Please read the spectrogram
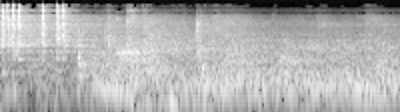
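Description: A few light metallic clicks from a just-removed bicycle pedal and the bike's crank being handled in the first second, then quieter steady mechanical handling noise.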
